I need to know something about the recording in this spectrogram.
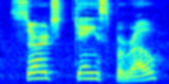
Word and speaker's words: Serge Gainsbourg: This is Serge Gainsbourg, Serge Gainsbourg with Histoire de Melodie Nelson. Exactly like that. That's how you pronounce it.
